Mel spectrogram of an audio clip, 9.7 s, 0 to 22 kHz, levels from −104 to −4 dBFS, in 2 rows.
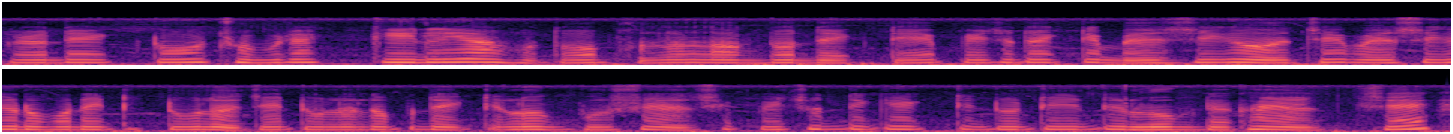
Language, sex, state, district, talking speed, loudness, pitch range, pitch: Bengali, male, West Bengal, North 24 Parganas, 205 wpm, -37 LUFS, 165-185 Hz, 175 Hz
